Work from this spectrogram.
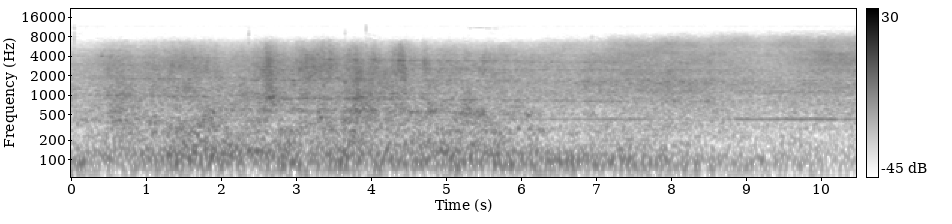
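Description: An Airbus Neo airliner passes at Manchester Airport, its jet engines producing a broad, sustained roar that swells and then eases slightly, with some wind noise on the microphone.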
